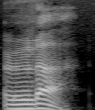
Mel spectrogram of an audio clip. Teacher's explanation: like a rhotic R with the tongue closer to the roof of the mouth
